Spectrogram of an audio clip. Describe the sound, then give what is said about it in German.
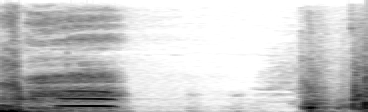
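A book drops onto the floor with a loud, broad clatter and rustle lasting about half a second, then a brief silence before a second sharp thump. “Jetzt ist mein Buch runtergefallen.”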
